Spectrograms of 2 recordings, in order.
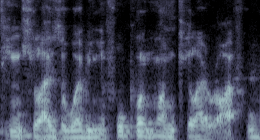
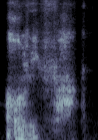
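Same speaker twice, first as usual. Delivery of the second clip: whispered shock; 4 semitones higher, 9 dB quieter, slower than usual. Retold or imitated. Pain from toes smashing.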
